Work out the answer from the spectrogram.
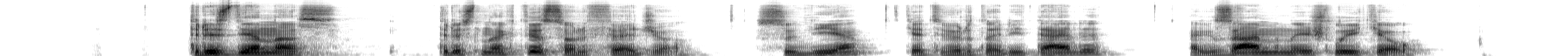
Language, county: Lithuanian, Kaunas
